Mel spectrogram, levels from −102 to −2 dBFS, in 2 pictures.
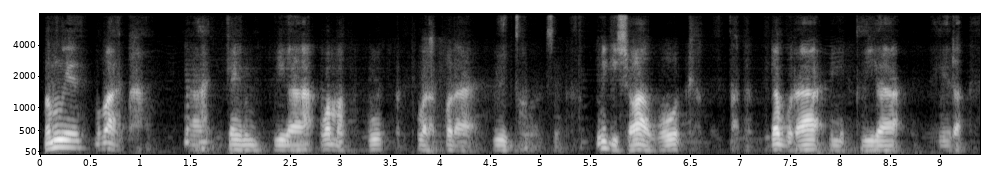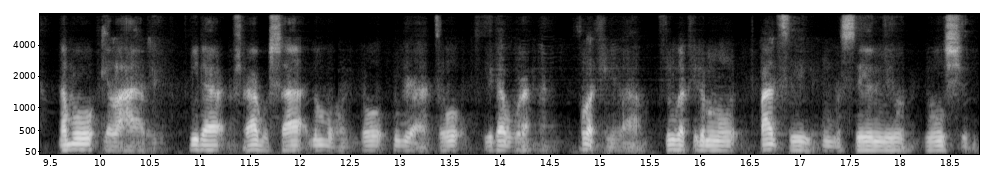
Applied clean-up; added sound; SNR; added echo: neural mask model DeepFilterNet 3.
